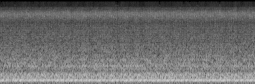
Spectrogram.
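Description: A Nissan 300ZX engine idles after new fuel injectors are installed, a loud, steady, even drone with a constant low hum and no change in speed, heard up close and alone.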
